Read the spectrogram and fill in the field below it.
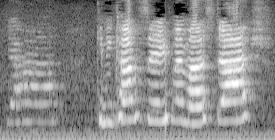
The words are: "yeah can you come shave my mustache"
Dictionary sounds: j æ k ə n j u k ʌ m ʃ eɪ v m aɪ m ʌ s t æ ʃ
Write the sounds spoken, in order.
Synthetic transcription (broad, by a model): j k ə n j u k ʌ m s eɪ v m aɪ m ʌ s t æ ʃ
